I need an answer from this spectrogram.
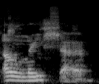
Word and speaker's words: Alasha: You did pronounce that properly. It is Alasha.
